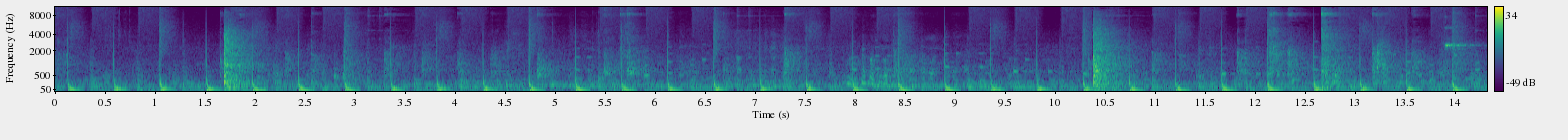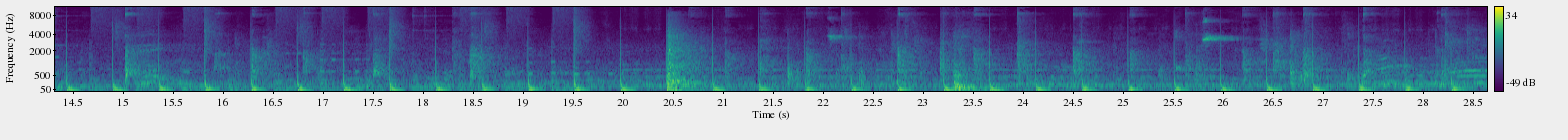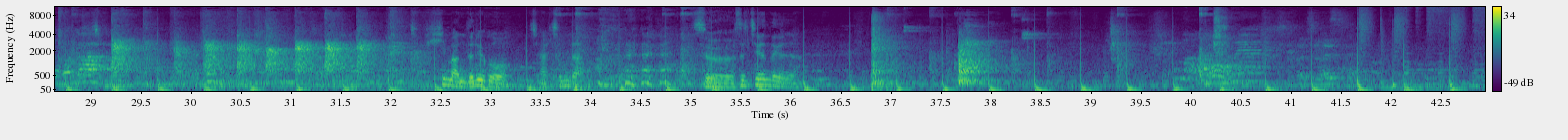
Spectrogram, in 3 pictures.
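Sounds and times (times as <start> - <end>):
background music with beat: 0.0 - 42.9
table tennis ball clicks: 11.8 - 14.3, 15.8 - 18.8.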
